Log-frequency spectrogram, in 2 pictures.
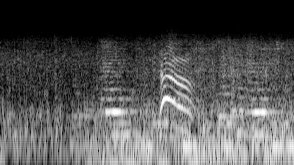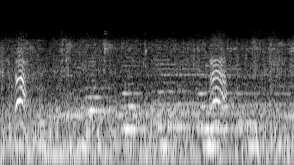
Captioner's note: driver Shouting Commands To Horses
